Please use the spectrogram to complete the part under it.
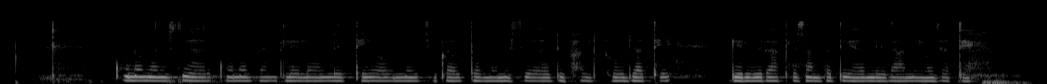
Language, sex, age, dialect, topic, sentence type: Chhattisgarhi, female, 18-24, Northern/Bhandar, banking, statement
